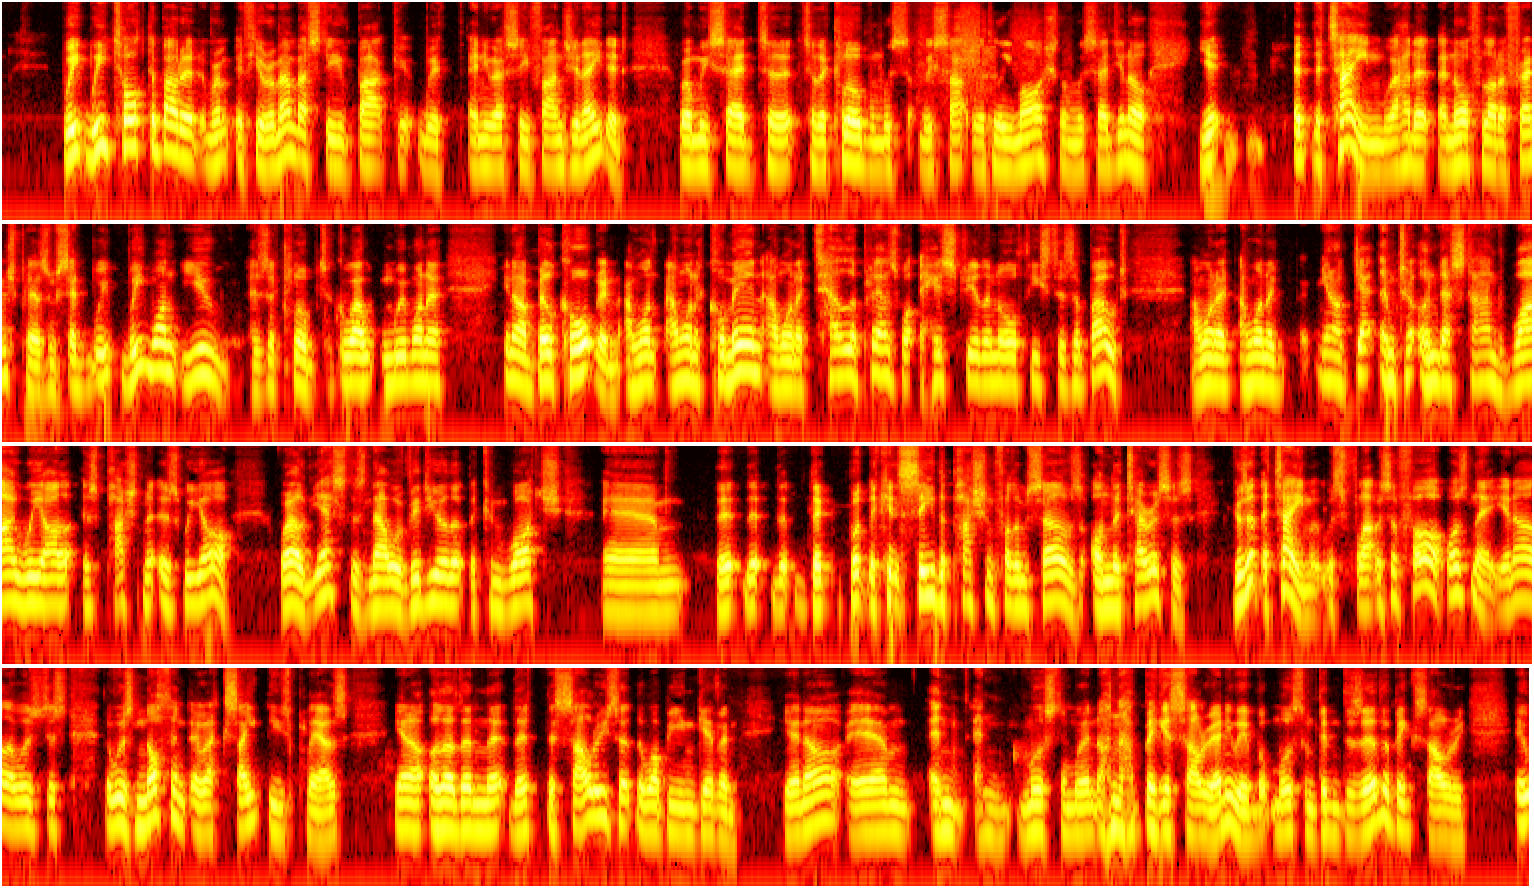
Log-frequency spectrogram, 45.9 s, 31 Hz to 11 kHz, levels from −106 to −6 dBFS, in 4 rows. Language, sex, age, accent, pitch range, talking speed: English, male, 40-59, British, 135-170 Hz, 255 wpm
